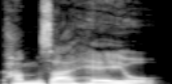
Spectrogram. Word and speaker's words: 감사해요: We've got the 감, 사, and like we said earlier with the hello, 해, and we can think like, yeah, well, 해, 요, 감사해요. So 감, 사, 해, 요. 감, 사, 해, 요. A little faster, that would be 감사해요. 감사해요.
